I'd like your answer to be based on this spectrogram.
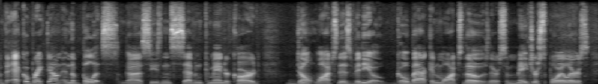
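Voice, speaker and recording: A young man with a mid-range voice that has gone a little hoarse talks through a game replay in a loose, thinking-aloud way. He restarts sentences often and trails off into quieter asides. The sound is dry and close, with no room around it. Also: mid-range voice, no room sound. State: slightly hoarse, losing his voice. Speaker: game channel host. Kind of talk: casual gameplay commentary.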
